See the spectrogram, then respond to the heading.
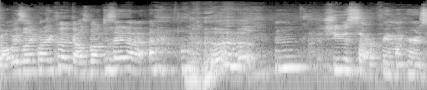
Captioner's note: laughs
